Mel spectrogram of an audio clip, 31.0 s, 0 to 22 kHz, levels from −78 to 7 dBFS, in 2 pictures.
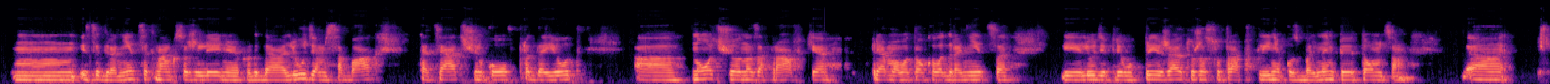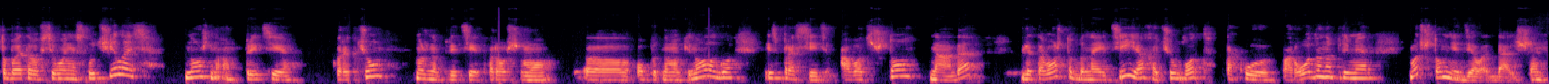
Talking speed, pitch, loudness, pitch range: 130 wpm, 160 Hz, -17 LUFS, 155-195 Hz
